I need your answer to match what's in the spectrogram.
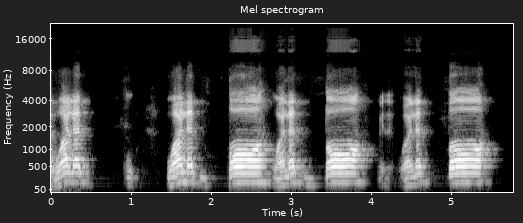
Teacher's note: Jadi sebagian orang ada yang mengeluarkannya dengan dal yang tebal.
